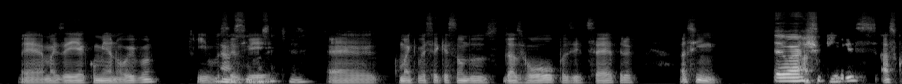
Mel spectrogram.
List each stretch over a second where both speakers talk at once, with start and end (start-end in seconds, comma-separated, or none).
none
